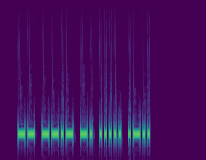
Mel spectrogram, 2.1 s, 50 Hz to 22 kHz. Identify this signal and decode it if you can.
Morse code, heard as a keyed tone, about 52 wpm, 700 Hz. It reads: MQN5L
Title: Code Groups - 5 Letter:Numbers - 50wpm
